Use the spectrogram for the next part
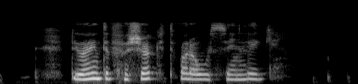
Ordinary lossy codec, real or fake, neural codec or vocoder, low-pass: Opus, 64 kbps; fake; codec, 16 kHz in and 24 kHz out, 2.2 kbps, FireRedTTS-2 codec; 7.2 kHz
